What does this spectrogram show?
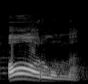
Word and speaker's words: aurum: Non solo, ma quindi la parola aurum non si scriveva aurum, ma si diceva orum.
